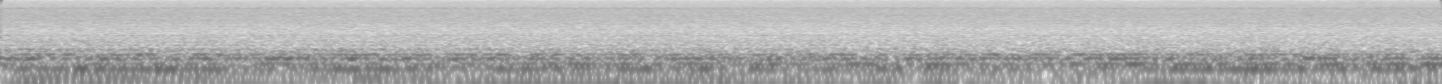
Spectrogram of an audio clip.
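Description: Ambient music: a steady low drone of several sustained deep tones, with no beat.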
